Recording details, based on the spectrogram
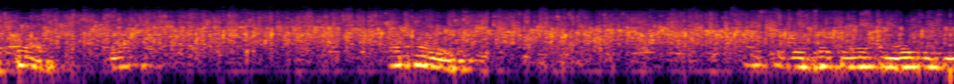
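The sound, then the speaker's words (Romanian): Steady, dense audience applause welcoming the next speaker, loud and continuous, with voices talking faintly underneath the clapping. “Următorul domn care va vorbi aici în fața mea. Aplauze!”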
